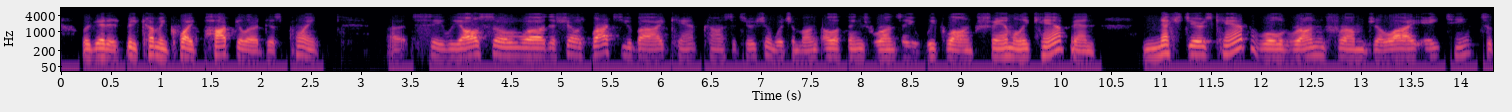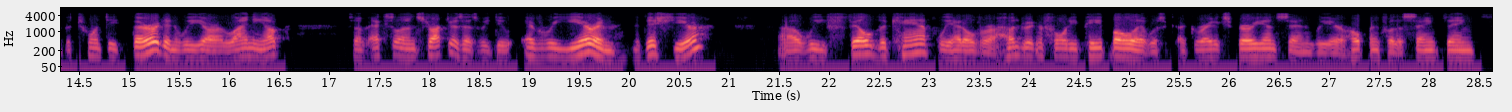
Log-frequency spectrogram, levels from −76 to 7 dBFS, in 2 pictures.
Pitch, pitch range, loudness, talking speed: 120 Hz, 110-130 Hz, -24 LUFS, 175 wpm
